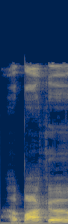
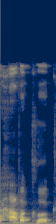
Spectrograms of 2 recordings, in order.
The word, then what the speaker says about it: Habakkuk: I have for you ibaka or Habakkuk however you want to pronounce it chapter one gives us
